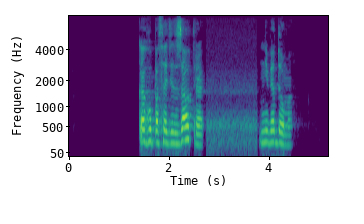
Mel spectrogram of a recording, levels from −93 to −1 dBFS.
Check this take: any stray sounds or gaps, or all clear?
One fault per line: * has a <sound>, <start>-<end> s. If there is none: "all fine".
all fine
